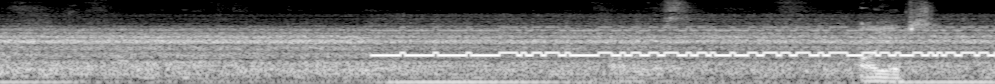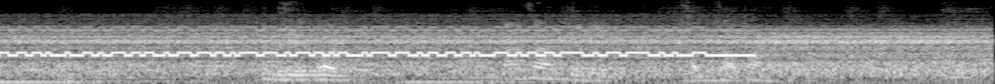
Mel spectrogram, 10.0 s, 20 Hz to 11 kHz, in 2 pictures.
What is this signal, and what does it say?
RTTY (45.45 baud, 170 Hz shift), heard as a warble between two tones, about 1260 Hz centre, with radio static and the noise of a cafe. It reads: NINGU NO US IGUALA EN BENIGNITAT.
